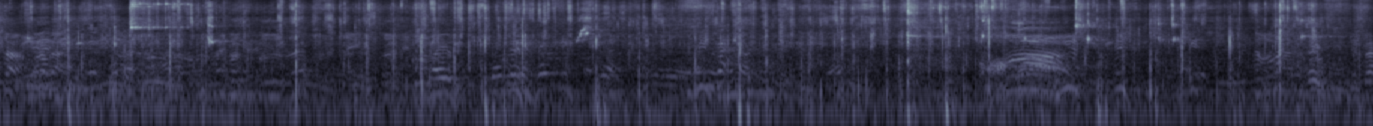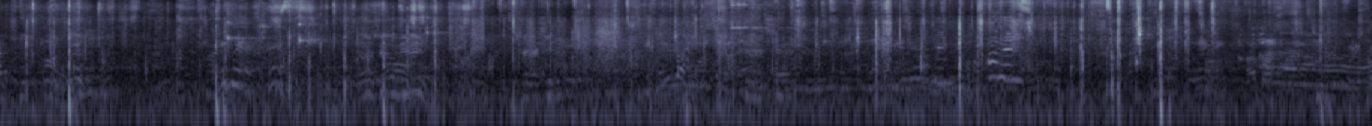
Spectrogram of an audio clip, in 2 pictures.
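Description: Shoes scuff and squeak on the court.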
